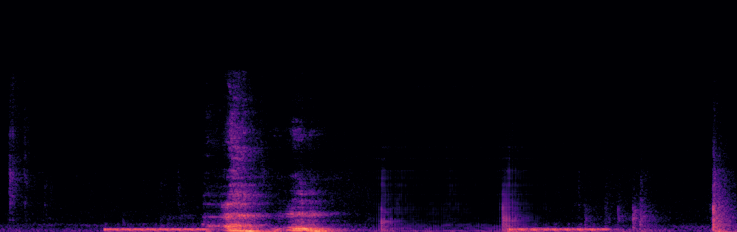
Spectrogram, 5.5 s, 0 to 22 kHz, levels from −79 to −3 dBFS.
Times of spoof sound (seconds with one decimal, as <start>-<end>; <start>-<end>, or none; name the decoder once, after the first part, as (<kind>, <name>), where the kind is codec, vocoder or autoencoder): 2.8-4.1 (vocoder, BigVGAN v2)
